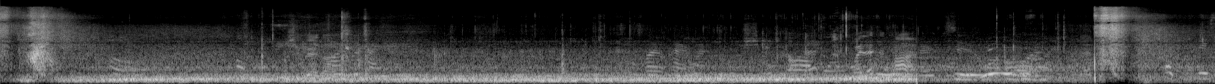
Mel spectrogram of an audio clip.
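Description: A model rocket motor ignites and launches with a short, sharp hissing whoosh at the start. A steady low rumble with faint voices follows and stops abruptly near the end, and a brief sharp burst of noise comes just before the end.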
